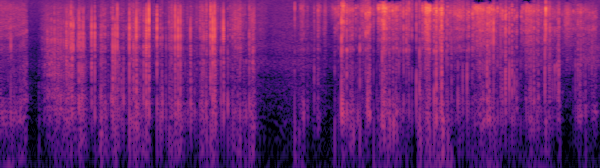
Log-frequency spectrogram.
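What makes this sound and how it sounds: Long yellow nails scratch fast and aggressively with both hands across a flat, solid, low-pile woven grey carpet on the floor. The result is a dense, continuous rasping scratch, made up of rapid strokes that blur together, with a heavy low rumble and a thin bright edge.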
